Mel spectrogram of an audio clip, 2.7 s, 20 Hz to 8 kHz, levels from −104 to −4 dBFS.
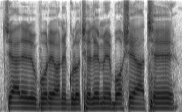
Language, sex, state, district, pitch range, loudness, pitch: Bengali, male, West Bengal, Cooch Behar, 125-135 Hz, -14 LUFS, 130 Hz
